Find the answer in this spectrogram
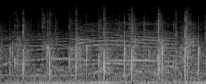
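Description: Audience applauding with many scattered hand claps, with crowd voices underneath.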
